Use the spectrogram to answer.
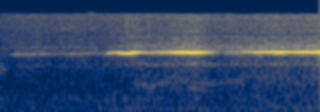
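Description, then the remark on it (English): A person whistles a single very high, thin, steady note with their mouth, fairly loud for over a second with a slight breathy hiss, no talking. “But I can whistle really, really, high.”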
